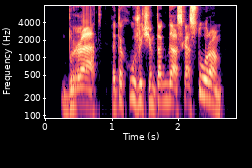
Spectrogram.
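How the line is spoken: Exclaiming. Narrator (Russian): воскликнул Шамшудин

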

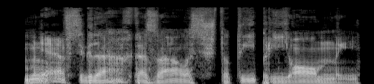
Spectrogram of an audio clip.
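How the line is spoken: Condescending drawl. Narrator (Russian): снисходительно протянул Борис

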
